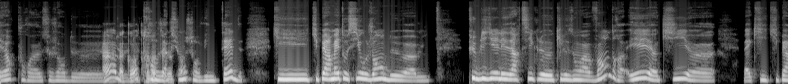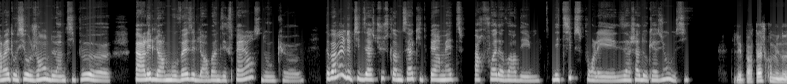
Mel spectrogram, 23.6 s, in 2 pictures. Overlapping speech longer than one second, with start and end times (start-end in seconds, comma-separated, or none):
1.5-2.8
